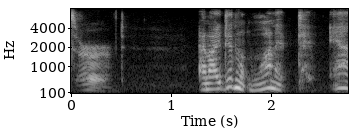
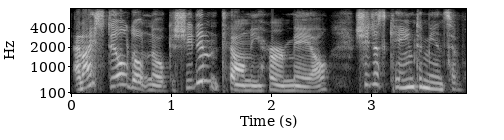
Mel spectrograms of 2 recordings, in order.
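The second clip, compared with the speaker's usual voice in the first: usual speaking voice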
